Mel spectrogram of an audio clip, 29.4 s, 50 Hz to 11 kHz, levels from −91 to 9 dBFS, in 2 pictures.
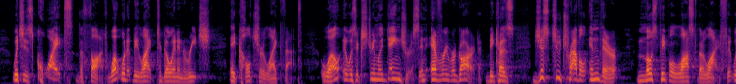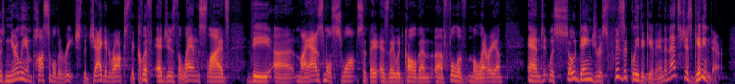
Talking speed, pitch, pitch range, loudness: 165 wpm, 140 Hz, 125-170 Hz, -29 LUFS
